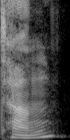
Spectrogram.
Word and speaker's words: tongue: jaw of your tongue again no G at the end tongue and I just release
